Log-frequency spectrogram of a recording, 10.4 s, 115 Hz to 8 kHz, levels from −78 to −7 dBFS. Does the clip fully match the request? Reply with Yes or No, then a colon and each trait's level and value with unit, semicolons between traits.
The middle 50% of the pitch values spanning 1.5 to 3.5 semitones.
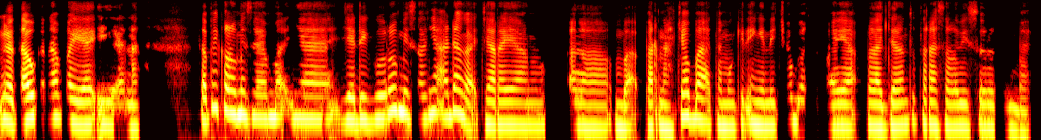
No: average, 4.2 semitones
